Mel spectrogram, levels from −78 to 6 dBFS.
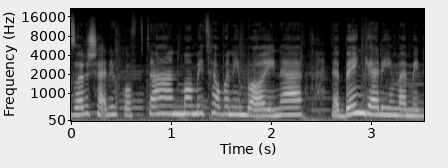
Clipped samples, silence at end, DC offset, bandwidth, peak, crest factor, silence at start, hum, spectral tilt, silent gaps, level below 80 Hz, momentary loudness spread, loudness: under 0.1%; 0 s; under 0.1%; 15 kHz; -6 dBFS; 14 dB; 0 s; none; -4.5 dB/octave; none; -42 dBFS; 8 LU; -20 LUFS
